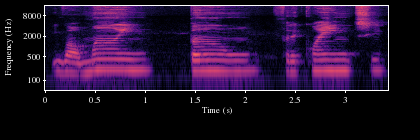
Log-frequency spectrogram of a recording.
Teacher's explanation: Nós pronunciamos esses sons com parte do ar saindo pela boca e parte pelo nariz. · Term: ditongos nasais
